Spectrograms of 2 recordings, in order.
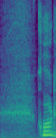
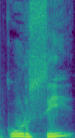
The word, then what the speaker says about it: Curchi: Claro, para mí difícil de pronunciar Curchi. porque justamente me sonaba a Cursi, se escribe con C después de la R también, pero Cursi. No es como... Es doble C. No es como el adjetivo Cursi.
